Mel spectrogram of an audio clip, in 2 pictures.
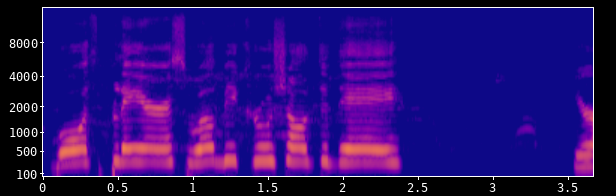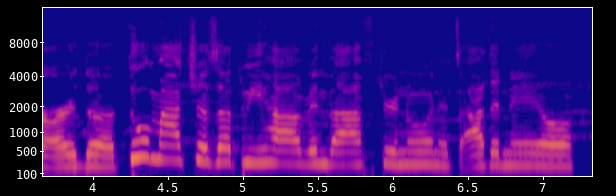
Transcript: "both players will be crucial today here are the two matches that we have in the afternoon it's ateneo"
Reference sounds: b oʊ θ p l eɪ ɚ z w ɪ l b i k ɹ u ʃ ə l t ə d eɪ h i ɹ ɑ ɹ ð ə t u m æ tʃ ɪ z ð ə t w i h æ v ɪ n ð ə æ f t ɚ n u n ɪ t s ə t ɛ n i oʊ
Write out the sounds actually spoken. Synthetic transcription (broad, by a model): b oʊ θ p l eɪ ɚ s w ɪ l b i k ɹ u ʃ ə l t ə d eɪ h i ɹ ɑ ɹ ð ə t u m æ tʃ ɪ s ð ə t w i h æ v ɪ n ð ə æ f t ɚ n u n ɪ t s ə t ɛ n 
